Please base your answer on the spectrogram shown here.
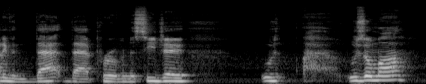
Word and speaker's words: Uzomah: that proven, to CJ Uzomah. Uzma? How do you say that name? I say Uzomah. Uzomah.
